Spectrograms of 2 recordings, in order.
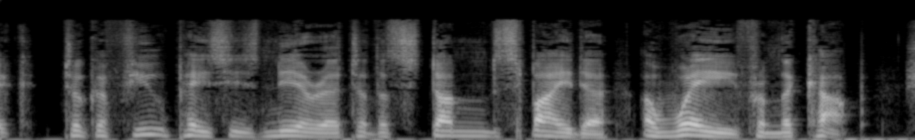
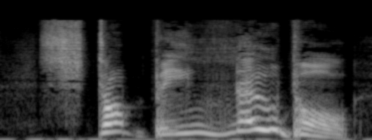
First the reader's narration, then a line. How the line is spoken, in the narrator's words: said Harry irritably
